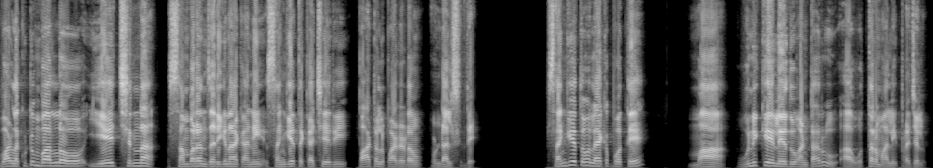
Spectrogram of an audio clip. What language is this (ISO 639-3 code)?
tel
